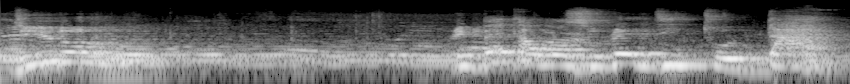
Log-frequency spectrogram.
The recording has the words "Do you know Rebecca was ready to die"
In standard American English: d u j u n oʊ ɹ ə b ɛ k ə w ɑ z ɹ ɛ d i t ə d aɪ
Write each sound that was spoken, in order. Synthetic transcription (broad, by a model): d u j u n oʊ ɹ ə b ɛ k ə w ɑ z ɹ ɛ d i t ə d aɪ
